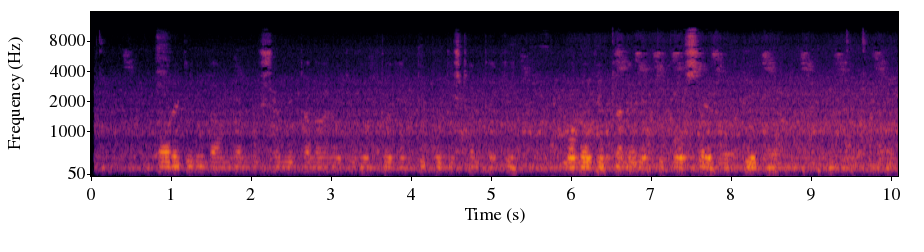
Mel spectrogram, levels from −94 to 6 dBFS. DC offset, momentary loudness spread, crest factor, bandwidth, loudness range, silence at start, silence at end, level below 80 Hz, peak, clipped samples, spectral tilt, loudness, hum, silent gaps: under 0.1%; 13 LU; 22 dB; 11 kHz; 9 LU; 0.05 s; 0 s; -70 dBFS; -12 dBFS; under 0.1%; -5.5 dB/octave; -33 LUFS; none; none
